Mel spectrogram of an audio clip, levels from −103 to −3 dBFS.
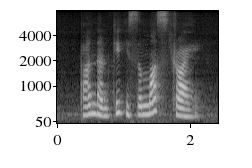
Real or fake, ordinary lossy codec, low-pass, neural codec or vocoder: fake; none; none; codec, 16 kHz, 0.7 kbps, FocalCodec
